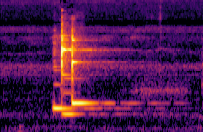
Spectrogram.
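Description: A short electronic notification chime: a few quick stepped notes about half a second in, ringing out within a second.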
